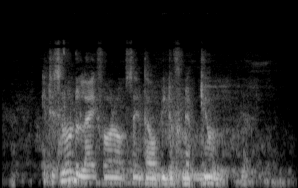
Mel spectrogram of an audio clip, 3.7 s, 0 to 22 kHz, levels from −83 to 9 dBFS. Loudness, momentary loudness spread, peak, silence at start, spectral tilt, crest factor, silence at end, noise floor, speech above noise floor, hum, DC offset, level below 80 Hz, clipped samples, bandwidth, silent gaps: -20 LUFS; 17 LU; -6 dBFS; 0.15 s; -7 dB/octave; 14 dB; 0.15 s; -45 dBFS; 26 dB; none; under 0.1%; -48 dBFS; under 0.1%; 7.8 kHz; none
